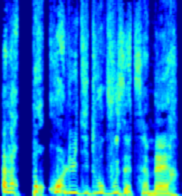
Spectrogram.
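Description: A woman's voice: sits high, moderate pace, no echo, studio quality, pitched above the performer's own voice. A woman voicing a haughty, short-tempered wealthy young mother who speaks in a reproachful, accusing way in a storybook reading.

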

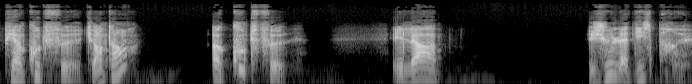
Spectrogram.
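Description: A man reading an audiobook, voicing a rich older mother who speaks calmly and coldly while recounting a shooting. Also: a little high, normal speed, husky, no echo, studio quality, pitched above the performer's own voice, full character voice. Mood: cold, anxious. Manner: calm, cold, disjointed. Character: cold, rattled older mother on the phone. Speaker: narrator voicing a character.

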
